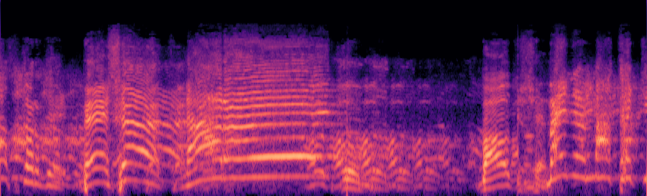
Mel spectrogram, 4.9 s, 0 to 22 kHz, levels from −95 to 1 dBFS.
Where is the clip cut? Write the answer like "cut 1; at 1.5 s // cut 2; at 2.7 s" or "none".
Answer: cut 1; at 2.6 s // cut 2; at 3.9 s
